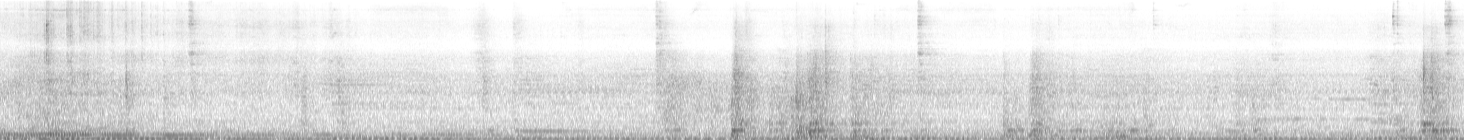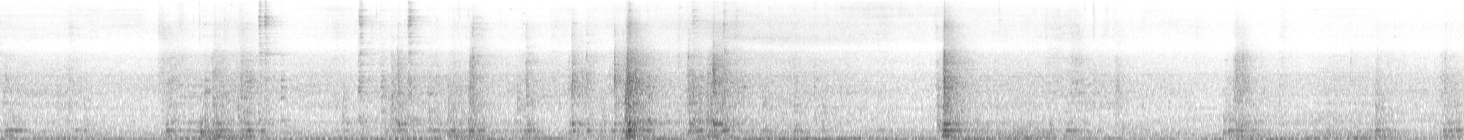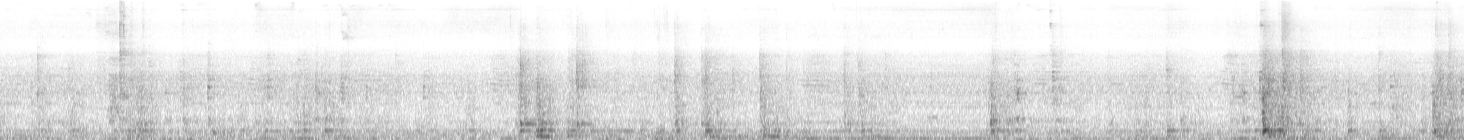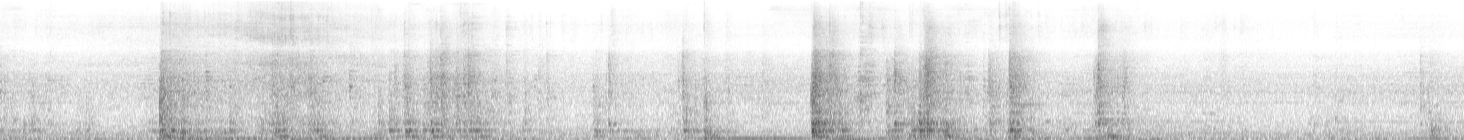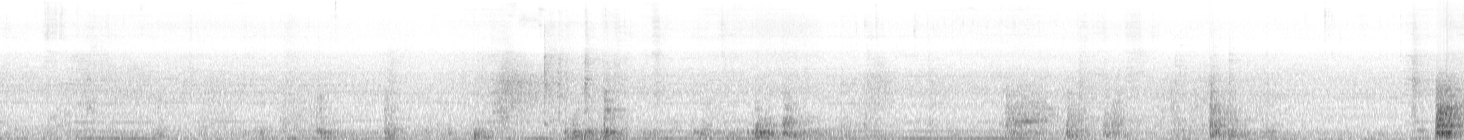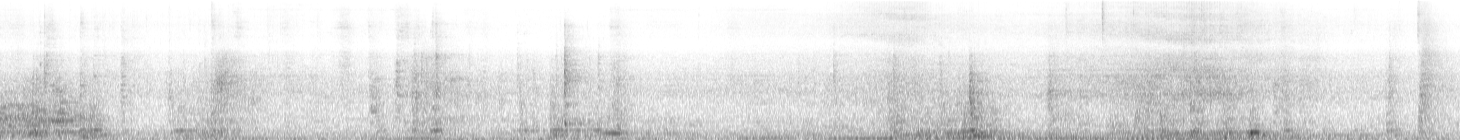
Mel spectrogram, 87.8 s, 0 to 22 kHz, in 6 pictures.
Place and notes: Zhongshan District, Taipei City - Construction site
Construction Sound, Traffic Sound, Binaural recordings, Zoom H4n+ Soundman OKM II
Taipei City, Taiwan, 20 January 2014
